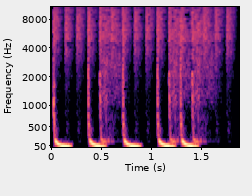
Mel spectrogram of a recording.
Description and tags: FL Loop 2
Cool loop I created using FL Studio 12. the second in a series. Enjoy!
